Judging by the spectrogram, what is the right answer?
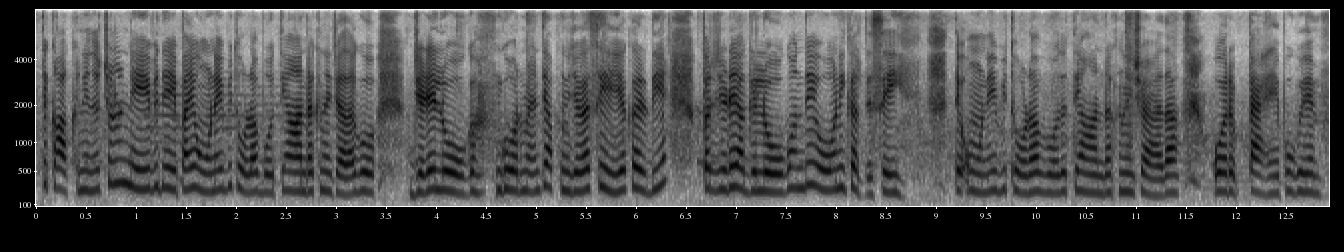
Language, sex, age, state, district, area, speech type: Dogri, female, 18-30, Jammu and Kashmir, Samba, urban, spontaneous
